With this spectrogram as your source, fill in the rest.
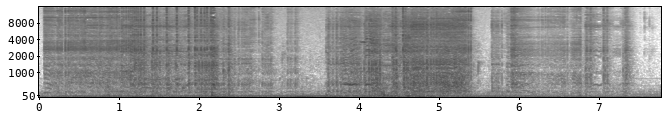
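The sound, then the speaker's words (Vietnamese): An old door scrapes and grinds as it slowly opens in a musty old house, a loud, rough rasping that runs nearly continuously with a few short pauses, with no voices. “Cánh cửa có lẽ như đã lâu ngày, nó rít lên những tiếng nghe đến dần rợn cả người, vang lên trong căn nhà vốn dĩ đã đầy mùi ẩm mốc.”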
